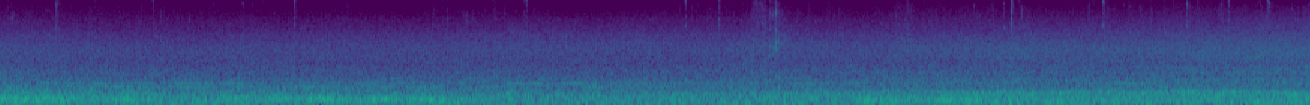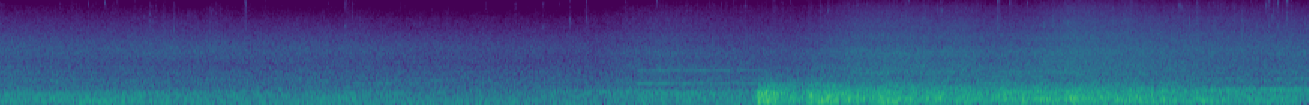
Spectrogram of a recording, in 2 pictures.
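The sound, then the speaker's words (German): Steady rain hisses under a long, low rumble of rolling thunder, with a louder swell of storm noise near the end. No voices. “Der Sturm tobt um dich herum, aber dir kann gar nichts passieren.”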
